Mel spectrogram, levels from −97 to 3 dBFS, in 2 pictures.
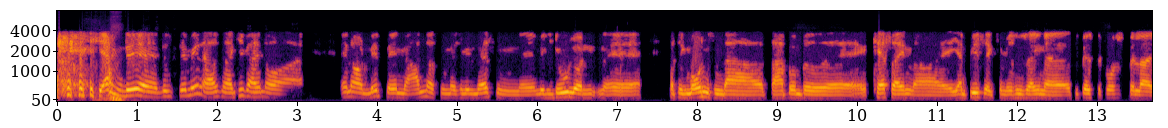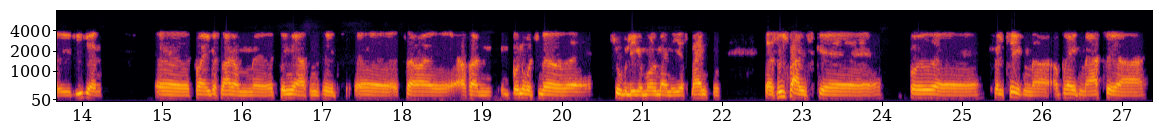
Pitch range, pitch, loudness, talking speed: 110-140 Hz, 120 Hz, -19 LUFS, 185 wpm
